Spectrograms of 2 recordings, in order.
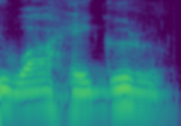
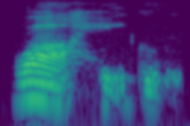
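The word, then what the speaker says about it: ਵਾਹਿਗੁਰੂ: It's a plosive where the two lips press together. So it's halfway between.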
